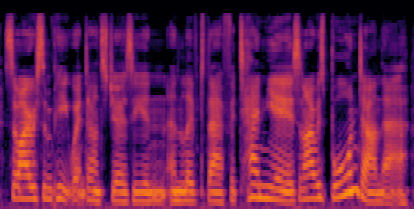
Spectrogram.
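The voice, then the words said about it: Northern British accent. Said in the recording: “I've got this sort of northern accent ... Glaswegian”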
